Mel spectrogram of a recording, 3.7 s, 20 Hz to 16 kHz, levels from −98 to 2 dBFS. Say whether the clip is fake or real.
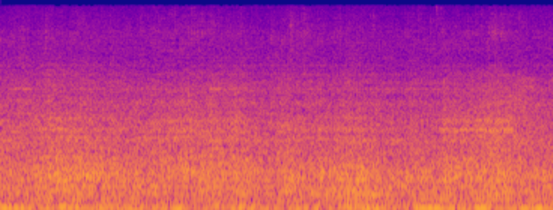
real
